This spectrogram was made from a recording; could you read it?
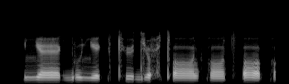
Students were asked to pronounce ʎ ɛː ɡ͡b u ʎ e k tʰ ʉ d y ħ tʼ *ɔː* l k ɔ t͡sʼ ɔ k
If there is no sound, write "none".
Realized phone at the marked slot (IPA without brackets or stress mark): ɔː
